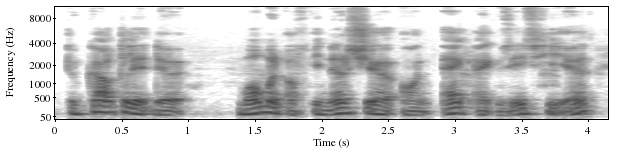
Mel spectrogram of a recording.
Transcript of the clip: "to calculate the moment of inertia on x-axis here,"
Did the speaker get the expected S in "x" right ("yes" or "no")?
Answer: no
